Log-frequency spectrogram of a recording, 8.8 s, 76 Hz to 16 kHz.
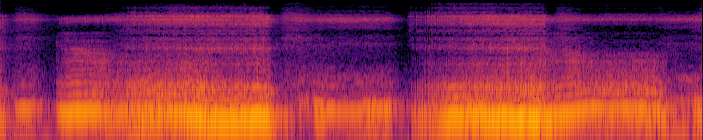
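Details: Bulldog snoring: loud, low, rattling snores with long drawn breaths, roughly 15 to 17 breaths a minute.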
